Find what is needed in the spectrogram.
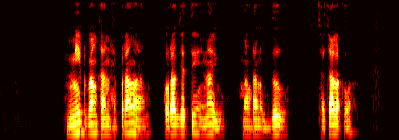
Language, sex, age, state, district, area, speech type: Santali, male, 30-45, West Bengal, Bankura, rural, spontaneous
